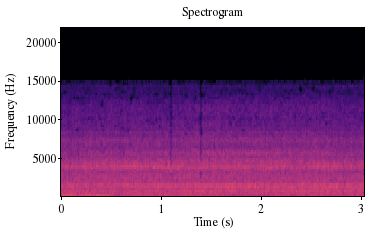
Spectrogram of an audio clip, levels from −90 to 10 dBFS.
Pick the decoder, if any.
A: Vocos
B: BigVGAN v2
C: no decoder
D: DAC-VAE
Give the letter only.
B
